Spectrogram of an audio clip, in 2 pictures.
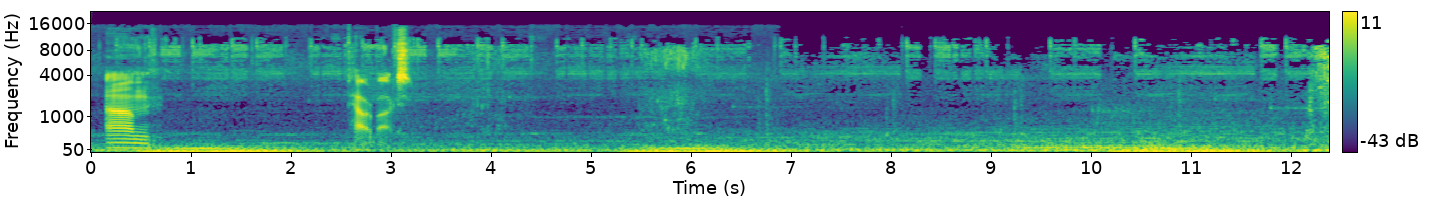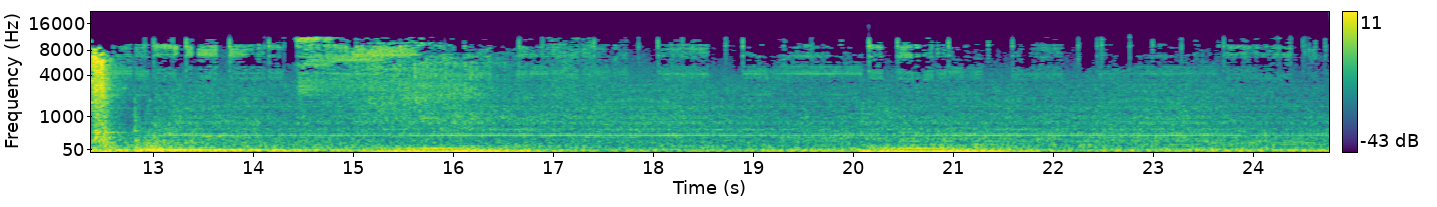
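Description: A deep, steady rumbling drone fills a large echoing space.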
